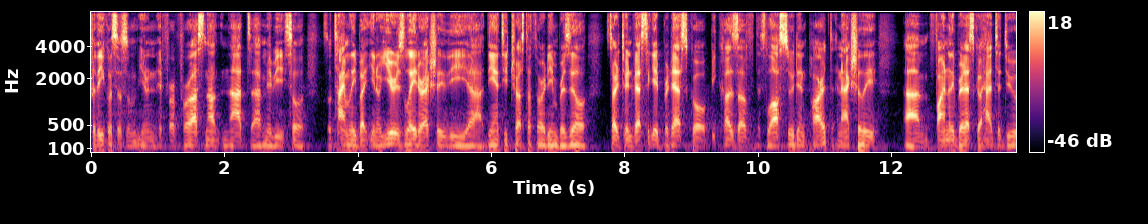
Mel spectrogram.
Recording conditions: busy venue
